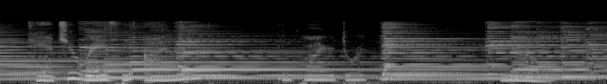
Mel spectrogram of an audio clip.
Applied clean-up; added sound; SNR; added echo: none; Harp; -2 dB; none.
